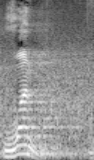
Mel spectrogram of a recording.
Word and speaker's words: one: But if you will say this word, 1, va sound is coming. When you say 1, pronunciation is 1.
